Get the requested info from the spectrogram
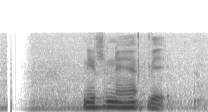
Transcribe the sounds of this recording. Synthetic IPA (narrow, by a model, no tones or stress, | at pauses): nirnɐjɐʋeː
